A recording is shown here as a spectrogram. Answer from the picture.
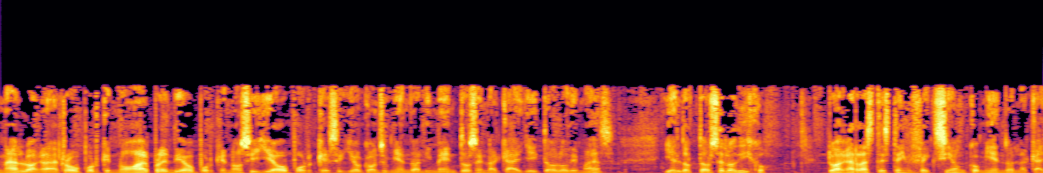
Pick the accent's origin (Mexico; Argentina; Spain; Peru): Mexico; Y nosotros como mexicanos ya estamos curados porque lo respiramos diario.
